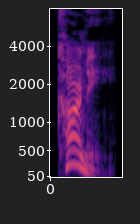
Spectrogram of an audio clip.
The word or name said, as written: carney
